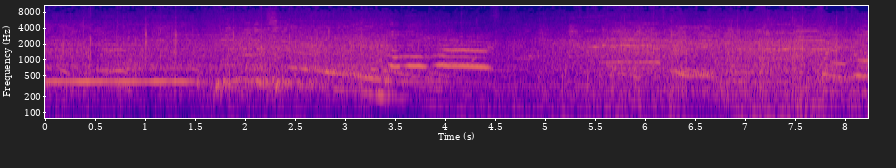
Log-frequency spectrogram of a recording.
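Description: Football stadium crowd singing and cheering together, voices holding long notes and sliding in pitch over a dense roar; the sound dips about halfway through and swells again.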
